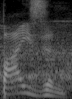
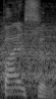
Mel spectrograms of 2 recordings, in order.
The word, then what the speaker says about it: bison: Dakota State fans by making sure we call him the Bison the not the Bison right right it's a z in there even though it's spelled with an S it's bison here's Jensen on the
